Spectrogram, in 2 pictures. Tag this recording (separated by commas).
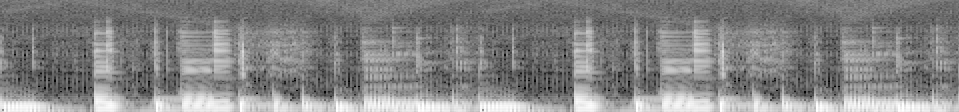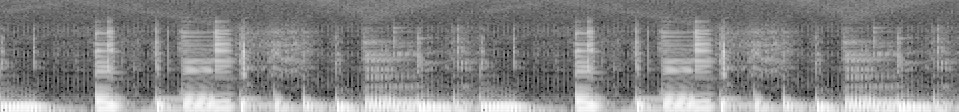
Music, Plucked string instrument, Musical instrument, Bass guitar, Guitar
